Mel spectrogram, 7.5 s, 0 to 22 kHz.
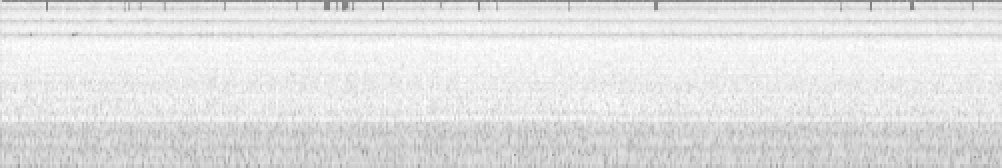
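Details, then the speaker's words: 2013 Dodge Avenger with codes P0339/P0335 idling: brief stumble like a slight misfire each time the crankshaft position sensor signal glitches on the scope. "and you can hear it whenever that glitch right there happened and that you can hear the engine change and it's kind of like a misfire sounds like a misfire slightly"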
